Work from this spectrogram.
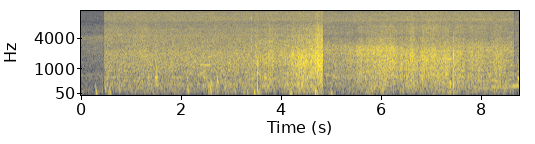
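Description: Hidden waterfall on a monsoon family picnic, a continuous broad roar of falling water with wind buffeting the microphone, steady and close throughout without speech.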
